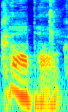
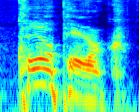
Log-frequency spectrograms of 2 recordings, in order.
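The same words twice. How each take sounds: First: The R sounds are dropped. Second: The R sounds are clearly pronounced. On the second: "used the hard R, so he'd have said"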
